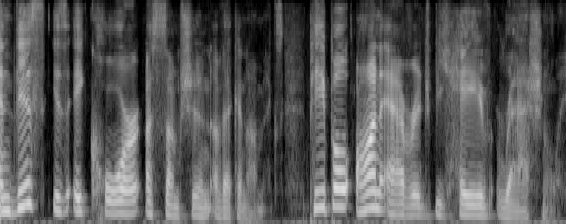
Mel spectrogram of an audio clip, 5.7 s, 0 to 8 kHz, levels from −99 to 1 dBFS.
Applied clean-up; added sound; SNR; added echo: none; none; none; none.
